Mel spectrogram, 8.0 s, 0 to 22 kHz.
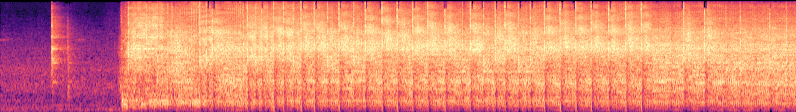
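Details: Rebuilt 2011 Yamaha YZ250 two-stroke, first start with the idle screw turned out one turn: fired on the 3rd kick but died from the low idle setting, then bursts into a sharp crackle and settles into a steady, even high idle with no knocks or misfires.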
